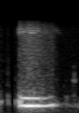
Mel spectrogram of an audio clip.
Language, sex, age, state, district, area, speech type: Manipuri, female, 18-30, Manipur, Kangpokpi, urban, conversation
